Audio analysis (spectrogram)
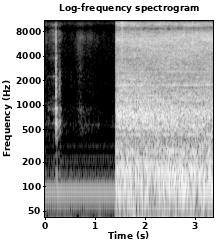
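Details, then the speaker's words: Blower motor on a Mustang, run with its ground jumpered by heavy wire: near-quiet, then a steady, even low whooshing hum starts abruptly. The motor runs fine, with a different pitch on one switch position. "you can hear my blower motor running now one switch will work right and you can see it's kind of a different pitch"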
